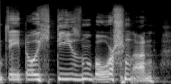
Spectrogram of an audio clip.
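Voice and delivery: very high, tittering cricket voice; giggling cricket. A narrator's reading. Rough cricket mocking Bodo, giggling. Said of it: "kicherte eine raubeinige Grille".

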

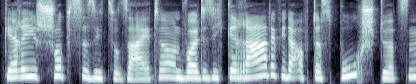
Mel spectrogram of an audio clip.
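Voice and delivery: ordinary delivery, nothing marked

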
